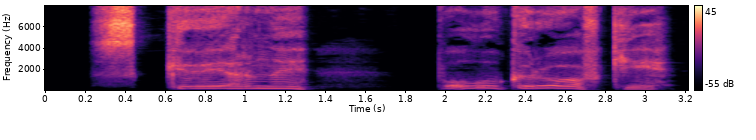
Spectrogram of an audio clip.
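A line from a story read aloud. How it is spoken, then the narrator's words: Strained, forced out. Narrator (Russian): смог выдавить он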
